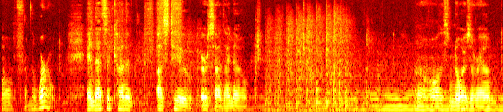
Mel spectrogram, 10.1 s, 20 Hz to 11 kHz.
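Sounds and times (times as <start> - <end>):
low drone of engines: 5.0 - 10.0.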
